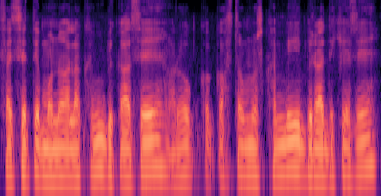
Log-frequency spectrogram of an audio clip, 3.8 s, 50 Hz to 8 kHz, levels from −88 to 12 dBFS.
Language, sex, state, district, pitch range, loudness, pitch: Nagamese, male, Nagaland, Kohima, 90-100 Hz, -17 LUFS, 95 Hz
